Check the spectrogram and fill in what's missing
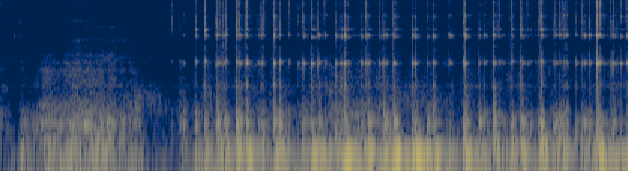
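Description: Long nails tap the sides of a clear glass mug with a handle, full of tea and standing on a table, using both hands. After about two seconds of soft, low rustling, quick irregular clinks begin, each with a short, bright glassy ring over a steady low hum.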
